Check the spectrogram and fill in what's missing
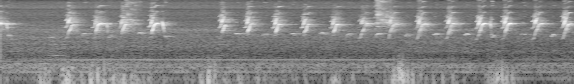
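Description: Cockatiels give rapid, repeated chirping calls, short bright notes rising and falling several times a second.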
